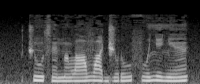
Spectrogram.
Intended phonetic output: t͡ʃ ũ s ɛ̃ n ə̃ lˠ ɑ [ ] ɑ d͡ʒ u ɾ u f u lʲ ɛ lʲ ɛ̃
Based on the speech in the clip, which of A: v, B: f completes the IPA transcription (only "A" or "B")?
A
